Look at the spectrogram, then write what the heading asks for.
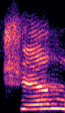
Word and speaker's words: Chin: difficulties hi cindy hello and you're pronounced chin like chin that's for the hair of your chin chin i love it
